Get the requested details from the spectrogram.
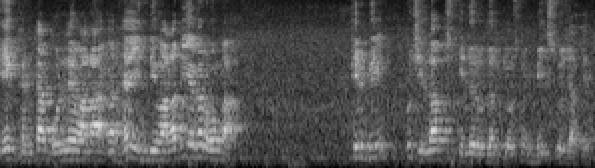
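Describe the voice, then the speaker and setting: Amid noticeable background noise and audible room echo, a man with a high pitch speaks at a moderate pace. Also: ordinary pitch variation. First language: Marathi (speaking Hindi). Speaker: invited speaker. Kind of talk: speech at official event.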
